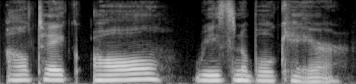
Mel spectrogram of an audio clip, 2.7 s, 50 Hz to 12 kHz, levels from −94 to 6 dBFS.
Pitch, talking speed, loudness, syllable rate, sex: 160 Hz, 110 wpm, -18 LUFS, 3.6 syllables/s, female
